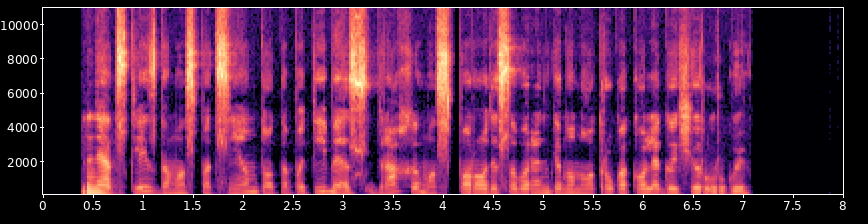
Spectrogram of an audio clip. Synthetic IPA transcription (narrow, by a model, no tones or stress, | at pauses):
nʲɛɐt̪ʲsʲklʲɛɪzd̪ɐmɐːspɐt̪sʲɪjɛnt̪oːt̪ɐpɐt̪ʲiːbʲeːsɡɾɑːxɐmɐspɐɾoːd̪ʲeːsɑːʋoːɾʲɛŋʲɡʲɛnoːnuɔt̪ɾɒʊkɑːkɔlʲɛɡʊɪxʲɪɾʊɾɡʊj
